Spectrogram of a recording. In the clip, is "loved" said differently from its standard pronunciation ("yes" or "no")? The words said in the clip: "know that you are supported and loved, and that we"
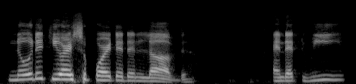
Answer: no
